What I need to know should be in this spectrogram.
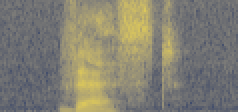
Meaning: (noun) A sleeveless garment that buttons down the front, worn over a shirt, and often as part of a suit; a waistcoat
- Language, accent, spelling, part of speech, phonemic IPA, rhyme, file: English, US, vest, noun / verb, /vɛst/, -ɛst, En-us-vest.ogg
